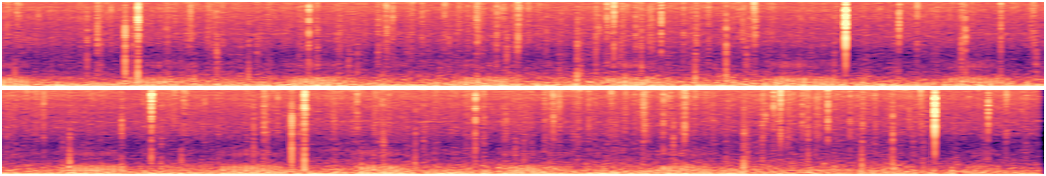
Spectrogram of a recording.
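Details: Cat purring in a continuous low rumble that surges with each inhale and exhale, about one swell per second, over constant crackling and snapping of a fireplace fire.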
